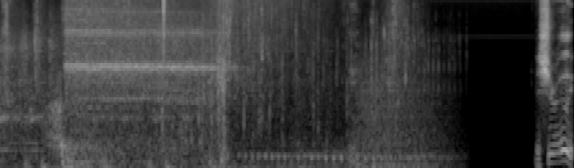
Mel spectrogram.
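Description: Video game music and effects play.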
